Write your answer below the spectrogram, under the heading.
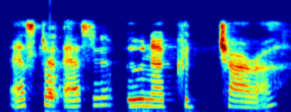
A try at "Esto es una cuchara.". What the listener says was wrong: Exactly.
